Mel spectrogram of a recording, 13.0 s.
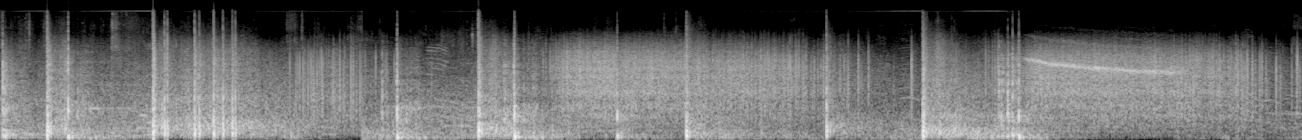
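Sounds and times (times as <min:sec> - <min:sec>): firework bangs: 0:00.0 - 0:13.0
falling whistle: 0:10.2 - 0:11.9.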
